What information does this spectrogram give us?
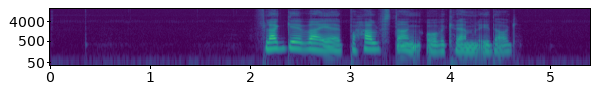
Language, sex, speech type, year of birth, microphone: Norwegian, female, read, 1982, Sennheiser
